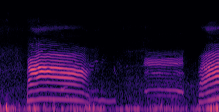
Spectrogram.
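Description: A person imitating a sheep with a loud, long, drawn-out 'baa' that sags slightly in pitch. About three seconds in, a fainter, shorter and higher bleat follows, which sounds like a distant sheep answering.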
